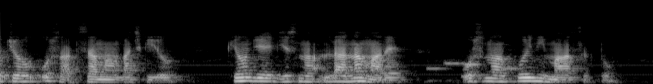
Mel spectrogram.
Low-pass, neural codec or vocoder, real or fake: 7.2 kHz; none; real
